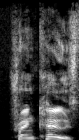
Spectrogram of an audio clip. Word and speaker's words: Frankau: If anyone mispronounced the AU ending, Ronald would respond with this handy aide-memoire. Frankau's the name, Cow's the wife.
